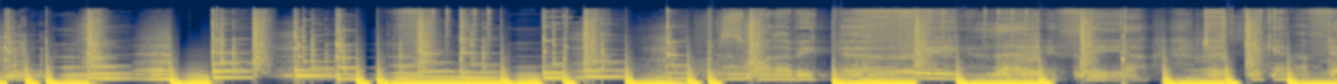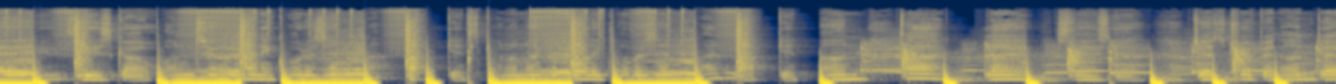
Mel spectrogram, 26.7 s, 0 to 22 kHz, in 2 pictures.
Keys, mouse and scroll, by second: 0.9 ctrl+c, 2.2 click, 3.1 ctrl+v, 3.9 click, 5.3 right click, 5.9 click, 8.3 F2, 8.7 right click, 9.9 click, 13.3 right click, 14.3 click, 19.3 v, 20.0 BackSpace, 23.9 KP_6, 25.1 click.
